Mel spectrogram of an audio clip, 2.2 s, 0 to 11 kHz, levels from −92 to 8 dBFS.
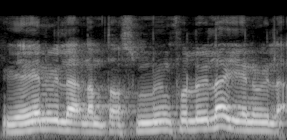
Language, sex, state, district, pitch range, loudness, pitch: Kannada, male, Karnataka, Chamarajanagar, 140-165 Hz, -14 LUFS, 155 Hz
